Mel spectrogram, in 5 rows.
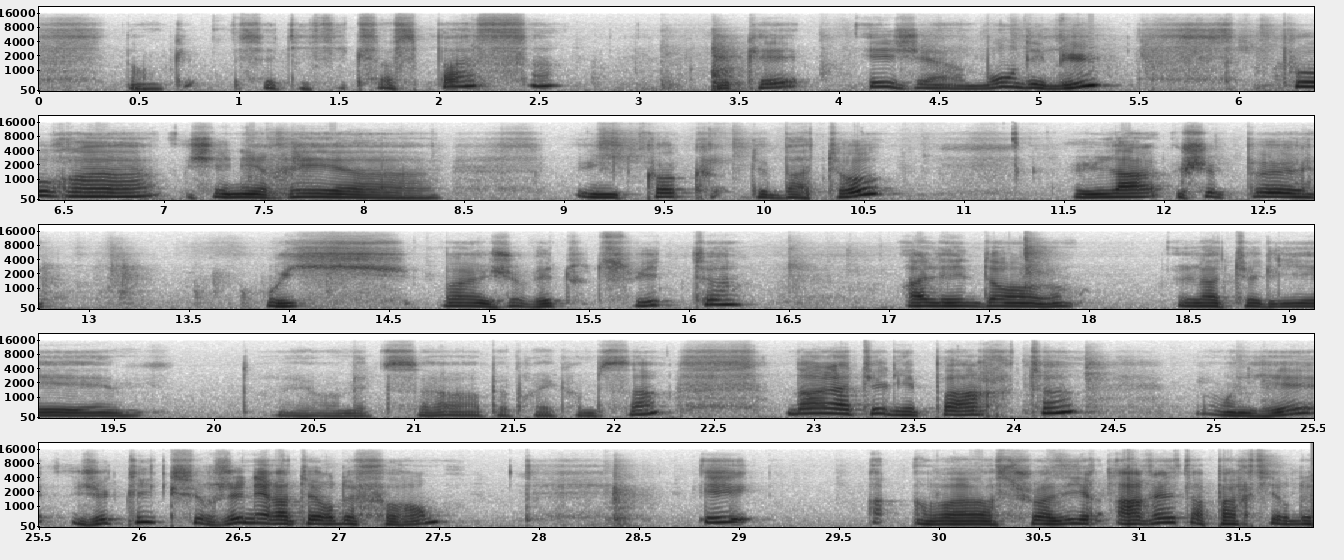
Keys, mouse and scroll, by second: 0.7 click, 1.9 click, 3.0 click, 4.3 click, 5.9 click, 8.2-8.9 scroll up 1, 9.6 right click, 11.1 click, 11.5-12.9 middle drag, 14.1 click, 15.4 middle click, 16.9 1, 18.7-19.4 typing, 20.6-22.8 drag, 26.7-27.7 drag.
